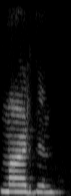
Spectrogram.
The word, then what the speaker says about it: Mardin: Now, at one time you told me you were going to, and I have to remember how to say it, Mardin or Marcin? Yes, Mardin.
